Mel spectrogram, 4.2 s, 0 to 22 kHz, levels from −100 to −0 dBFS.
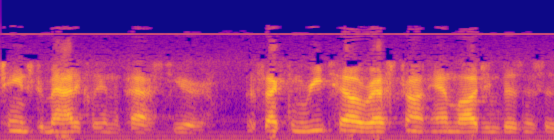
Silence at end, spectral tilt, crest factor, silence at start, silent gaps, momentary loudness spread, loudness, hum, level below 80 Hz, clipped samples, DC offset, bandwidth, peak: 0 s; -2 dB/octave; 18 dB; 0 s; none; 14 LU; -17 LUFS; 60 Hz at -50 dBFS; -54 dBFS; under 0.1%; 0.3%; 11 kHz; 0 dBFS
